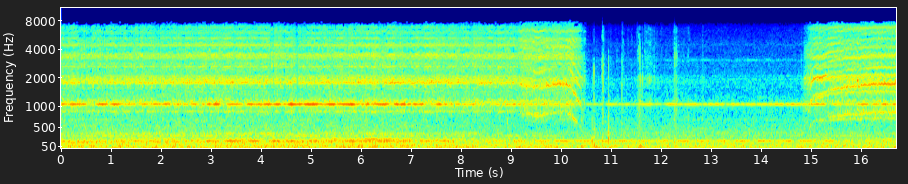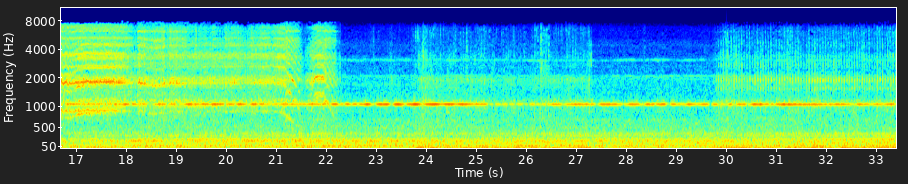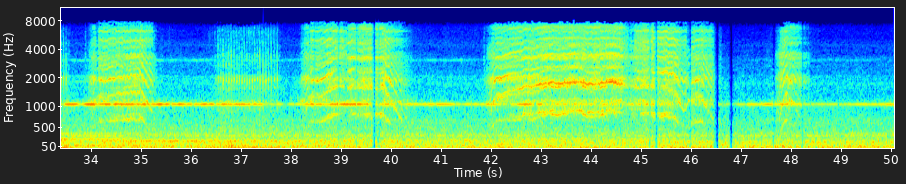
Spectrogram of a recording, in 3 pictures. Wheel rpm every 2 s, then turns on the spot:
230, 230, 240, 230, 210, 30, 10, 90, 220, 230, 160, 10, 20, 10, 0, 20, 30, 90, 20, 140, 30, 180, 180, 30, 0.
10-14 22-28 30-32 34-36 46-48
